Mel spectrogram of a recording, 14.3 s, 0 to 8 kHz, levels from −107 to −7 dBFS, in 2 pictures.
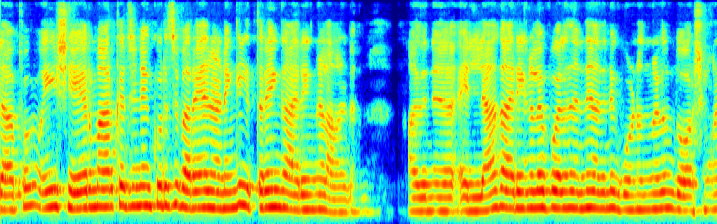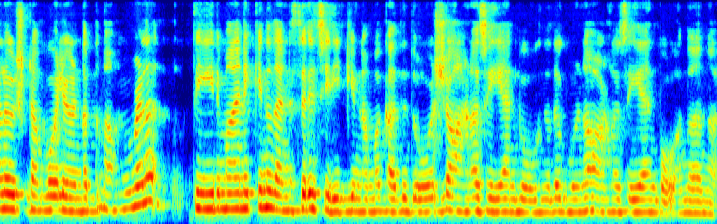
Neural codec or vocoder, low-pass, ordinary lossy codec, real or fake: codec, 16 kHz, 4.8 kbps, FACodec; none; none; fake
